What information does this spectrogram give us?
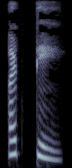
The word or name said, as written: ಅಟ್ಟಿ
